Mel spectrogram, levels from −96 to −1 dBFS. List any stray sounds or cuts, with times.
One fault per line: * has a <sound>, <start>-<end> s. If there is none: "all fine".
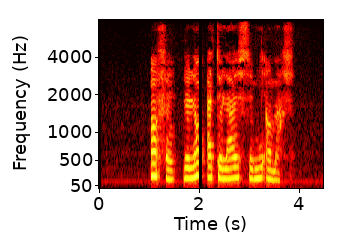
* has a dropout, 2.0-2.1 s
